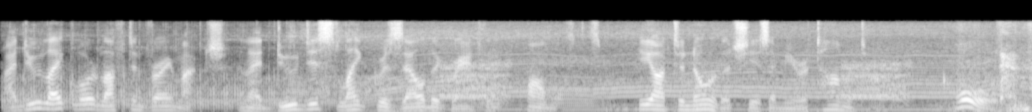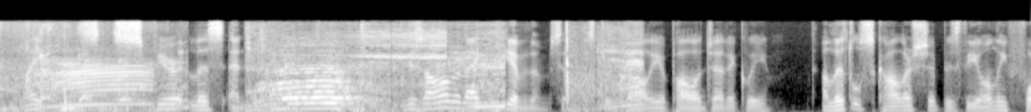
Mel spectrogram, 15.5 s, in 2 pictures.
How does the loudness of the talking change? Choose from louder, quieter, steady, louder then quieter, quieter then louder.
steady.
